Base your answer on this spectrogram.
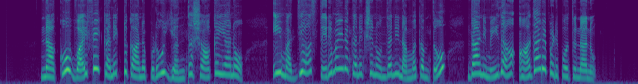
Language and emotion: Telugu, surprised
